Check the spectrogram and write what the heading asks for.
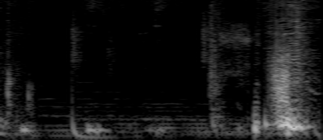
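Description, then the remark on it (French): A single loud sneeze bursts out at the end, preceded by a few short, catching inhalations as it builds. “Ah je vais éternuer.”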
